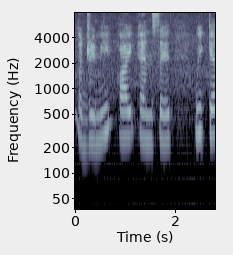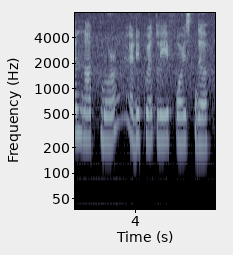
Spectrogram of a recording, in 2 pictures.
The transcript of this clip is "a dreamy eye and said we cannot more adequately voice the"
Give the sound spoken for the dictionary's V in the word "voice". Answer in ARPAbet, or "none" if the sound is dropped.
F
